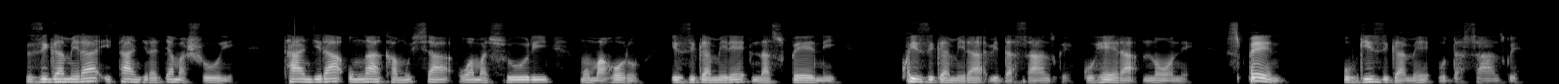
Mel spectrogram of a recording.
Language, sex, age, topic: Kinyarwanda, male, 18-24, finance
